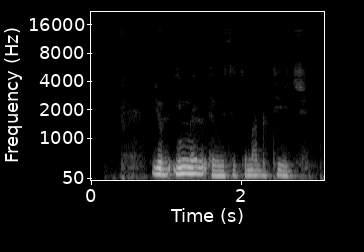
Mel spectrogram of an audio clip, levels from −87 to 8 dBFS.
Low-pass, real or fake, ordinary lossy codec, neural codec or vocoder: 14.4 kHz; real; none; none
